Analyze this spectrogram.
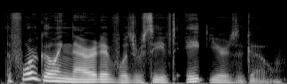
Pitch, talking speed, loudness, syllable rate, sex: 120 Hz, 165 wpm, -17 LUFS, 6.0 syllables/s, male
